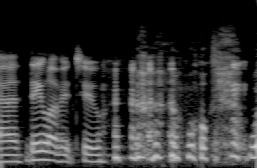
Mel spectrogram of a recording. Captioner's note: laughs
